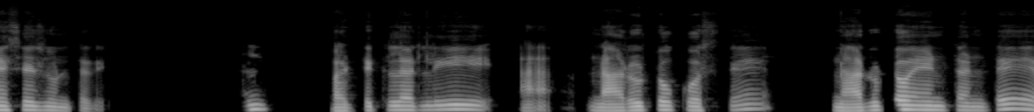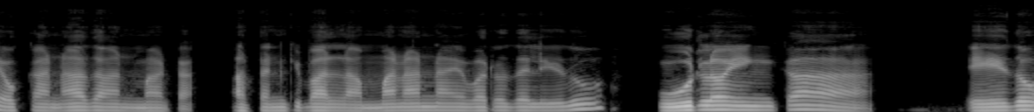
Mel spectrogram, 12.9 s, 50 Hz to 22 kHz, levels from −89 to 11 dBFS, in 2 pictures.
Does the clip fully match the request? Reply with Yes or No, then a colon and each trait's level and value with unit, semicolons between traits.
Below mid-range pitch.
Yes: low, 125 Hz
